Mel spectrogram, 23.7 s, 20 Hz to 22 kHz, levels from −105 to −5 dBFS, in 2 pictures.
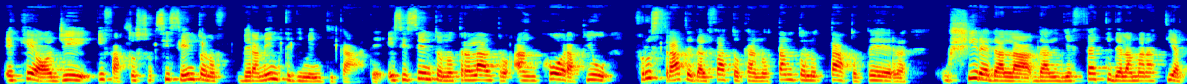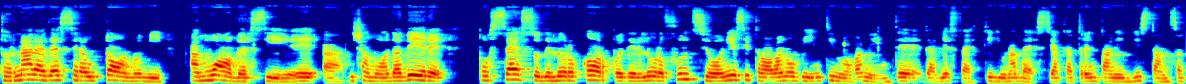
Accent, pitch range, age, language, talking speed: native, 185-235 Hz, 30-49, Italian, 165 wpm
